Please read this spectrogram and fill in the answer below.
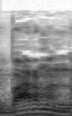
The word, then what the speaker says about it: бармен: Но в данном случае бармен норма, норма строга и требует от нас ударения на первом слоге.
